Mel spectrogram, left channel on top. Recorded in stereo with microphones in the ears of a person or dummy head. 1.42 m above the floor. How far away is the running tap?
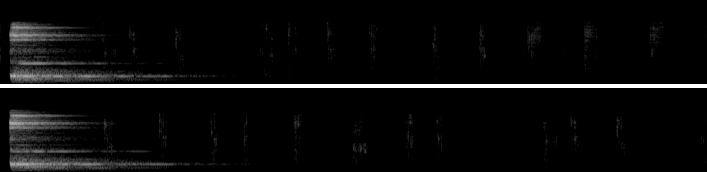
No running tap in this recording.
